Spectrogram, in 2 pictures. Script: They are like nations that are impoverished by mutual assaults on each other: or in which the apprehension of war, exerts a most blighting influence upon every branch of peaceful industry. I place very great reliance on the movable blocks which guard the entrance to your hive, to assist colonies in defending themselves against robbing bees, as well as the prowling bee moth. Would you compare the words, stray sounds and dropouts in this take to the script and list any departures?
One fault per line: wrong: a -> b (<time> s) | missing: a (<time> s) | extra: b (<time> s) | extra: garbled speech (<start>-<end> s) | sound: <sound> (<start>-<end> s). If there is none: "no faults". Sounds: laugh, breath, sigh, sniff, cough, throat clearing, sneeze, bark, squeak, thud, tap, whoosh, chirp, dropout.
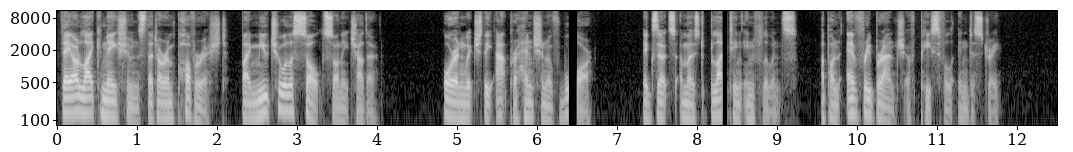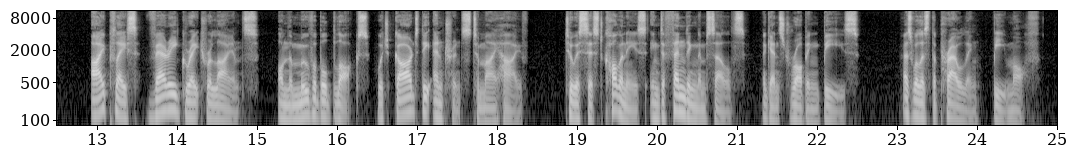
sound: dropout (6.4-6.5 s)
sound: dropout (8.3-8.4 s)
wrong: your -> my (17.8 s)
